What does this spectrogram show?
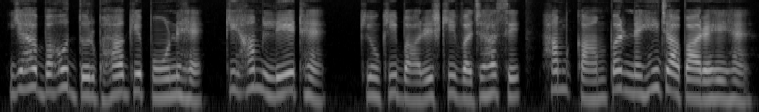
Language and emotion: Hindi, sad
